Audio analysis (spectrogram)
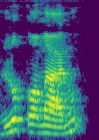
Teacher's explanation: pakai ini hukum tajwidnya adalah Qalqalah Sugra berada di tengah kata Qalqalah berarti pantul maka ketika membaca lukmanu maka harus di pantulkan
